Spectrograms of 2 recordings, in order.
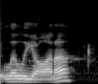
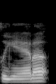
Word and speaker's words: Lianna: pronounce your name I I always want to say Liliana because when I see your name that's just what I read for some reason it's lianna I know but I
